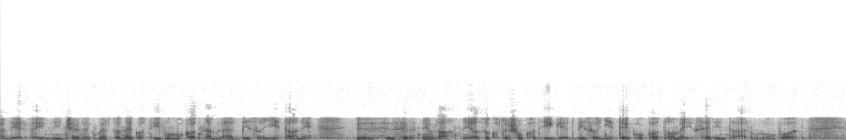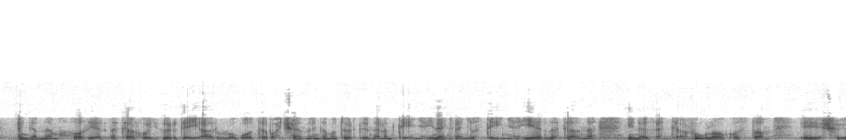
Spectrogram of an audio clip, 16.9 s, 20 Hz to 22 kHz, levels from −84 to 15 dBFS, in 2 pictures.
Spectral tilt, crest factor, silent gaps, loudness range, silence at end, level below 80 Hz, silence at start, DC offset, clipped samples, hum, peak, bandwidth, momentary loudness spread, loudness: -7.5 dB/octave; 18 dB; none; 1 LU; 0 s; -66 dBFS; 0 s; under 0.1%; under 0.1%; none; -2 dBFS; 5.6 kHz; 4 LU; -19 LUFS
